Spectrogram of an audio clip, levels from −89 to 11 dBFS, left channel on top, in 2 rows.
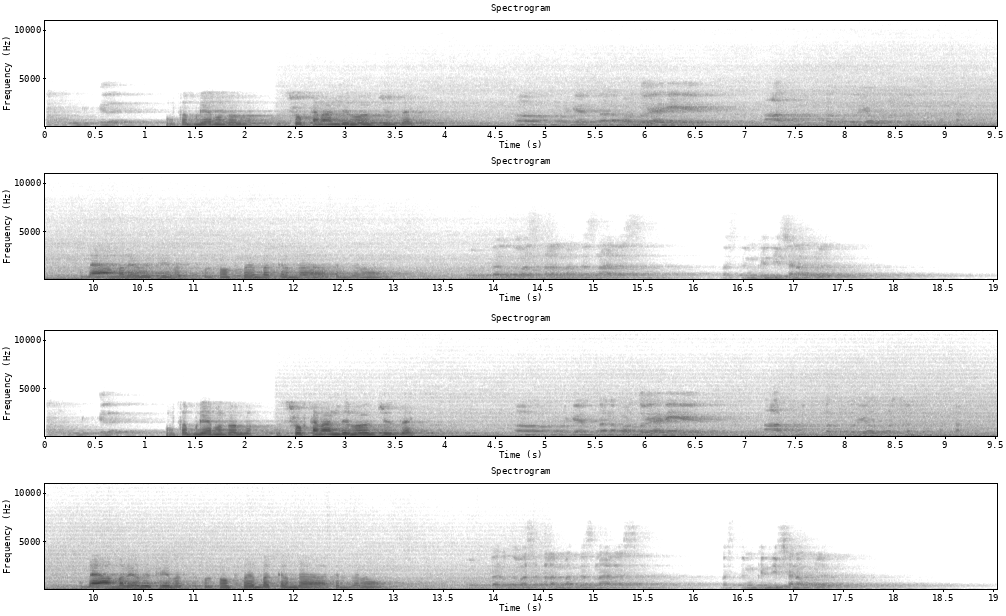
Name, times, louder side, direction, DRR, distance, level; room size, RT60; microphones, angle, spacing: voice 1, 0.1-0.7 2.8-3.0 4.7-6.6 7.2-9.2 13.7-15.6 16.3-17.4, right 1 dB, 80° right, 3 dB, 4.5 m, -41 dB
voice 2, 1.2-2.1 2.4-3.7 9.9-12.9, right 4 dB, 65° right, 8 dB, 0.8 m, -29 dB
sound 1, 2.3-14.6, equal, 30° right, 2.4 m, -44 dB
28.5 x 12.5 x 9.1 m, 2.7 s
head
